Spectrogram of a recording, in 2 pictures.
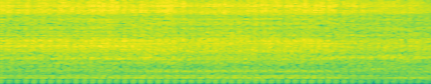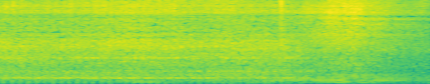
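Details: Honda Beat FI scooter before repair, rough engine noise from the middle of the engine, CVT to be removed to isolate: loud coarse throbbing about three beats a second with gritty rumble; crankshaft bearing rumble.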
